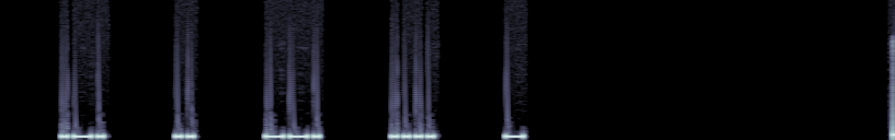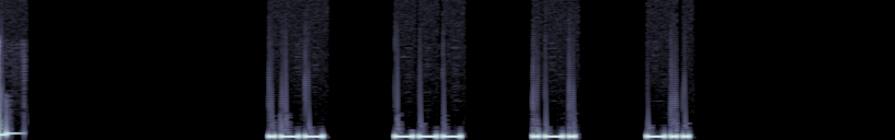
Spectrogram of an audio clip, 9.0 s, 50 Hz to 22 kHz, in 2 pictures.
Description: Morse code, heard as a keyed tone, about 40 wpm, spaced as for 19 wpm, 690 Hz. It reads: RIGHT WORD
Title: 4x Character Spacing - Top 200 Words - 40wpm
